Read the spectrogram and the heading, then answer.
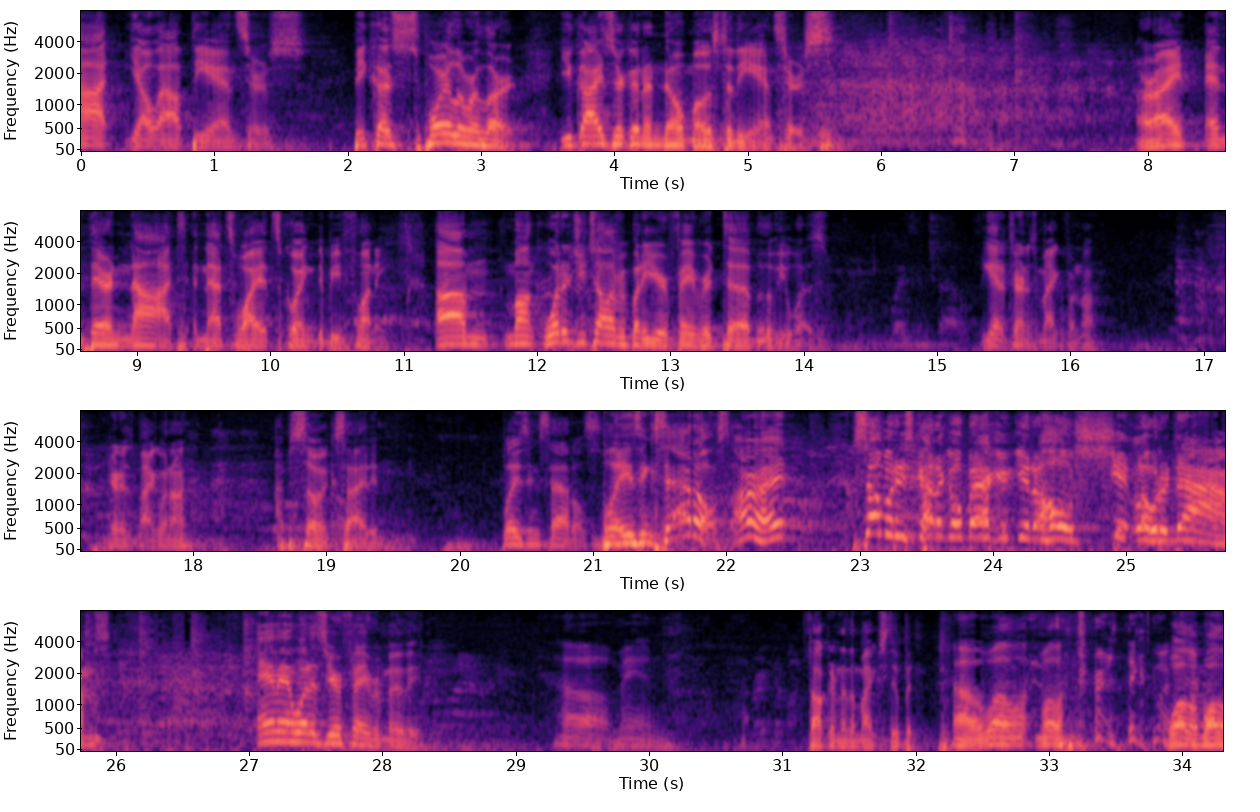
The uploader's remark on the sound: The live show from our event at Flying Ace Farm this past October is here for your enjoyment.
